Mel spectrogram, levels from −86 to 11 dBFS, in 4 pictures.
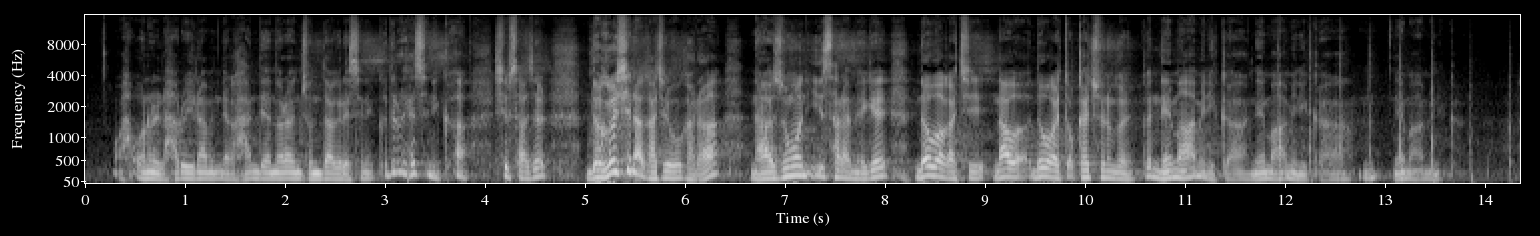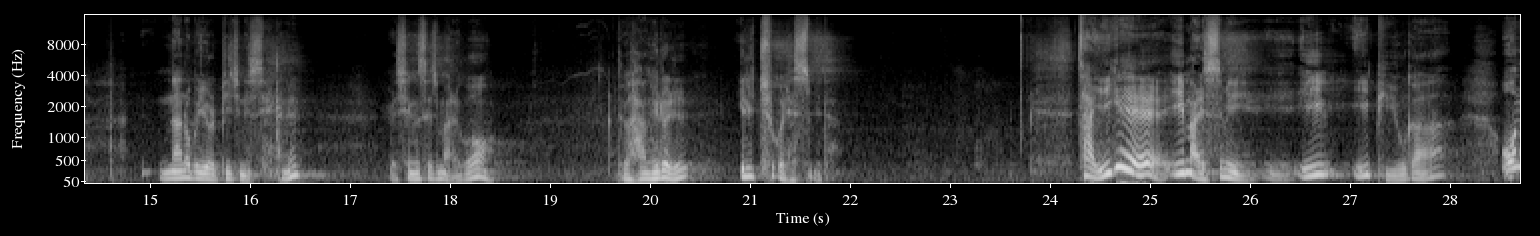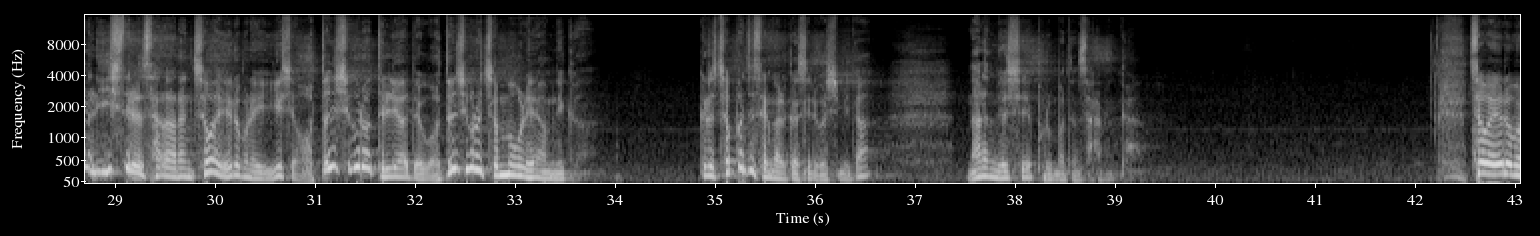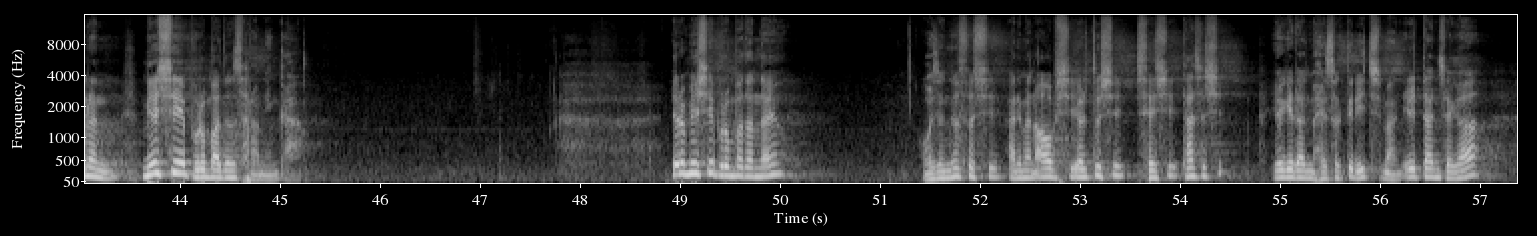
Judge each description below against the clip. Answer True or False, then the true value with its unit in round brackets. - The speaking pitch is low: False (150 Hz)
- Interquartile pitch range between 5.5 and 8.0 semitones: True (7.5 semitones)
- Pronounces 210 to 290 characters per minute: True (255 characters per minute)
